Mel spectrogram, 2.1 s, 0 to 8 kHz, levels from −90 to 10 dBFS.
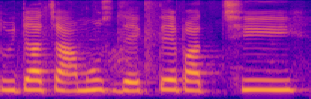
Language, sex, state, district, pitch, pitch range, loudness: Bengali, female, West Bengal, Alipurduar, 285 Hz, 270-290 Hz, -16 LUFS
